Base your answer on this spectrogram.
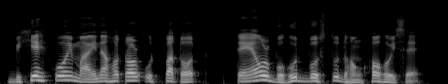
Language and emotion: Assamese, neutral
